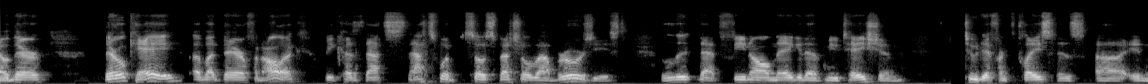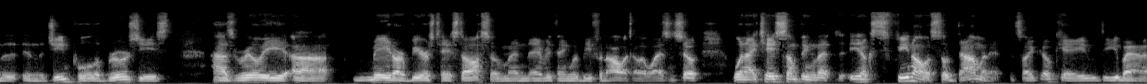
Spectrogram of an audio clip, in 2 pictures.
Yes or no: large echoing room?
no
